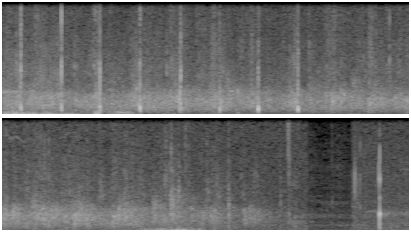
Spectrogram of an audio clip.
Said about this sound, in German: einen großen Applaus für unsere Vortragende.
